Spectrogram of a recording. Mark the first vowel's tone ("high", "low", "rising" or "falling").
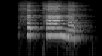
high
